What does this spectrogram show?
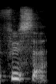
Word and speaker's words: fossa: Some Malagas people I met in Andas called it the Fousea. Right. Okay. But other people called it the fouse or the foo. Yeah, I've heard it pronounced quite a few different ways. I used to call it a fossa, which is probably completely wrong.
